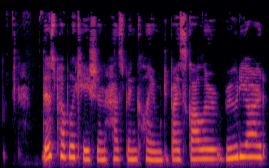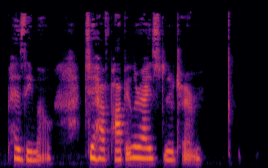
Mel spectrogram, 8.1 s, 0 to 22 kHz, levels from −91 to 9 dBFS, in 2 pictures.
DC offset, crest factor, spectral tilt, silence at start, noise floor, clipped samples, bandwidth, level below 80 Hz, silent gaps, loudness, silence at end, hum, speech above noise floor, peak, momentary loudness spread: under 0.1%; 18 dB; -4 dB/octave; 0.2 s; -69 dBFS; under 0.1%; 17 kHz; -76 dBFS; none; -25 LUFS; 1 s; none; 44 dB; -8 dBFS; 18 LU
